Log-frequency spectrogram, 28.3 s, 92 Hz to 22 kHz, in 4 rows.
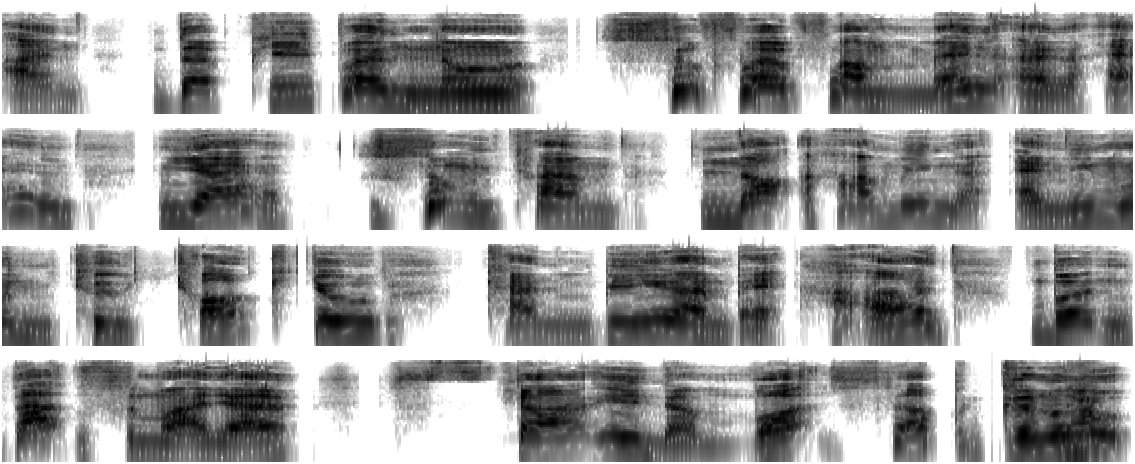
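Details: Ataxic dysarthria in a 27-year-old man with cerebral ataxia, present from birth and diagnosed at about 15; he describes it as degenerative, affecting his coordination, talking, movement and daily tasks.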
